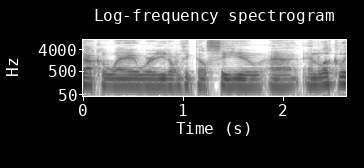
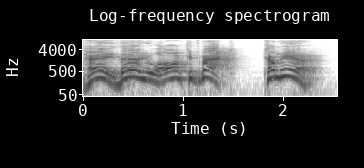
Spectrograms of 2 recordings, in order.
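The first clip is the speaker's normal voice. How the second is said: yelling out, pitched very high; 11 semitones higher, 4 dB louder than usual. Voicing one of three approaching men calling to a player's character: yelling out. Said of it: "And he yells out".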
